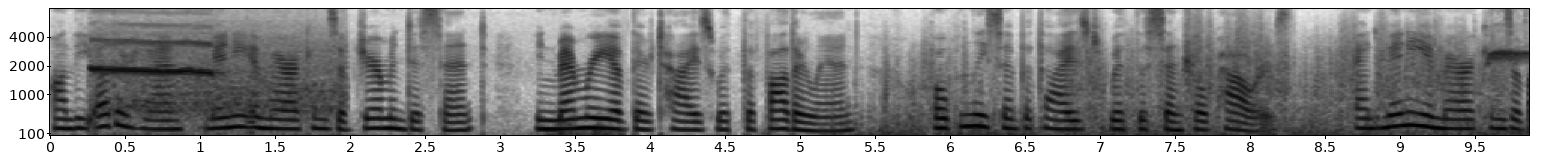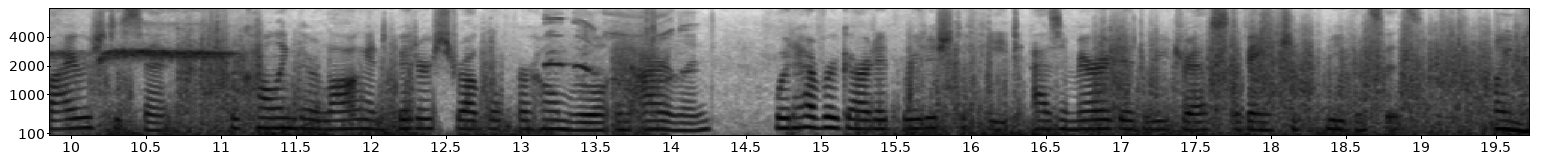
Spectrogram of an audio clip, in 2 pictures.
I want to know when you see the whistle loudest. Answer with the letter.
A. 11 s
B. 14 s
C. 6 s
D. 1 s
D.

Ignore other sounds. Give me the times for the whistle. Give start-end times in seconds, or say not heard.
0.2-2.0, 9.6-11.2, 13.2-14.2.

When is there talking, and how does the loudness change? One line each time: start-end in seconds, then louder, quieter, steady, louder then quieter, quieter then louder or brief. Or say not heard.
0.0-19.6 steady.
